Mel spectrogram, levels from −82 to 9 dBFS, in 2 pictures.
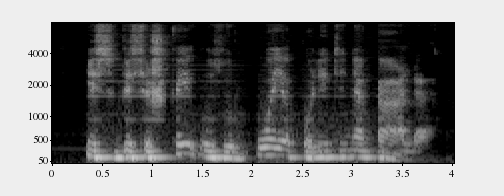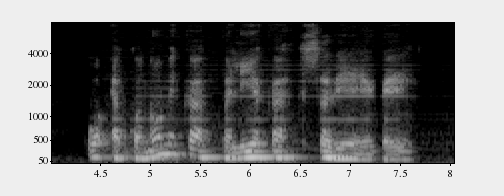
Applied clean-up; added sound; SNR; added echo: neural separator model SepFormer DNS4.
